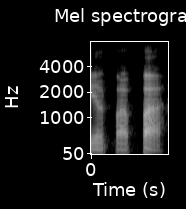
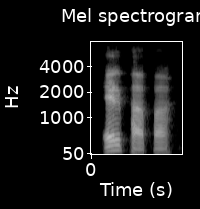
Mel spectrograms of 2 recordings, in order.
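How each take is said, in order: First: "papá" as pa-PÁ, weight on the last syllable; stress on final syllable. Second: "papa" as PA-pa, weight on the first syllable; stress on second-last syllable. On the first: Teacher contrasts dad with Pope, final-syllable stress on "papá". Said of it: "telling us that the stress is on the final syllable". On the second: Teacher contrasts Pope with dad, first-syllable stress on "papa". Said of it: "the stress is on the second and last syllable". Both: Shown as a demonstration.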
